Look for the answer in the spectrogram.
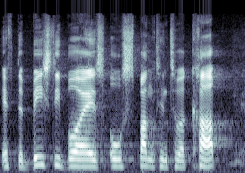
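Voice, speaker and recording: Higher-voiced man roasting, deadpan setups. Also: normal speed. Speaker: roast battle comedian. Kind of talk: stand-up roast insults. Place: comedy club stage before live audience. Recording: loud crowd and noise.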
